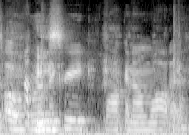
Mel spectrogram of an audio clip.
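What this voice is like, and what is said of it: Put-on movie character accent. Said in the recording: “she even did it in the accent.”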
